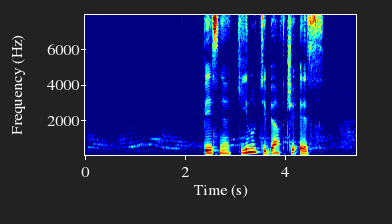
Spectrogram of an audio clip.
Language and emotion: Russian, neutral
